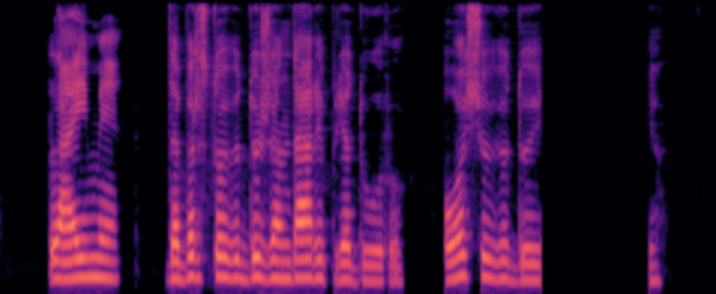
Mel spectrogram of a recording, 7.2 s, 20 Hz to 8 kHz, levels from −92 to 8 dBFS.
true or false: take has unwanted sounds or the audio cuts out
false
